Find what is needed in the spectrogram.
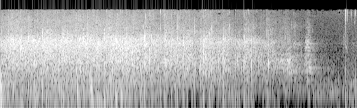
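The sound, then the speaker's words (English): Audience applause welcomes a speaker at a church gathering: dense, sustained clapping from many hands that stays steady, then thins and softens toward the end. “would you just join me and let's put our hands together and give Maureen a warm Commonway welcome”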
